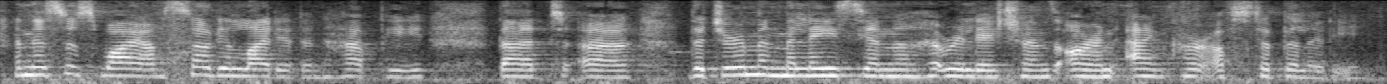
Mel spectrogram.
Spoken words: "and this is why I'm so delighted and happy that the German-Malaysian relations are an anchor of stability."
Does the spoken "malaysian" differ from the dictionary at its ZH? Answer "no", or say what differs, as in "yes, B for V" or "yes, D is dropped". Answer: yes, Z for ZH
